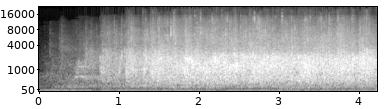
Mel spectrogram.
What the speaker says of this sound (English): Please welcome to the St. Louis Sports Hall of Fame with your applause, Coach Jay Harrington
